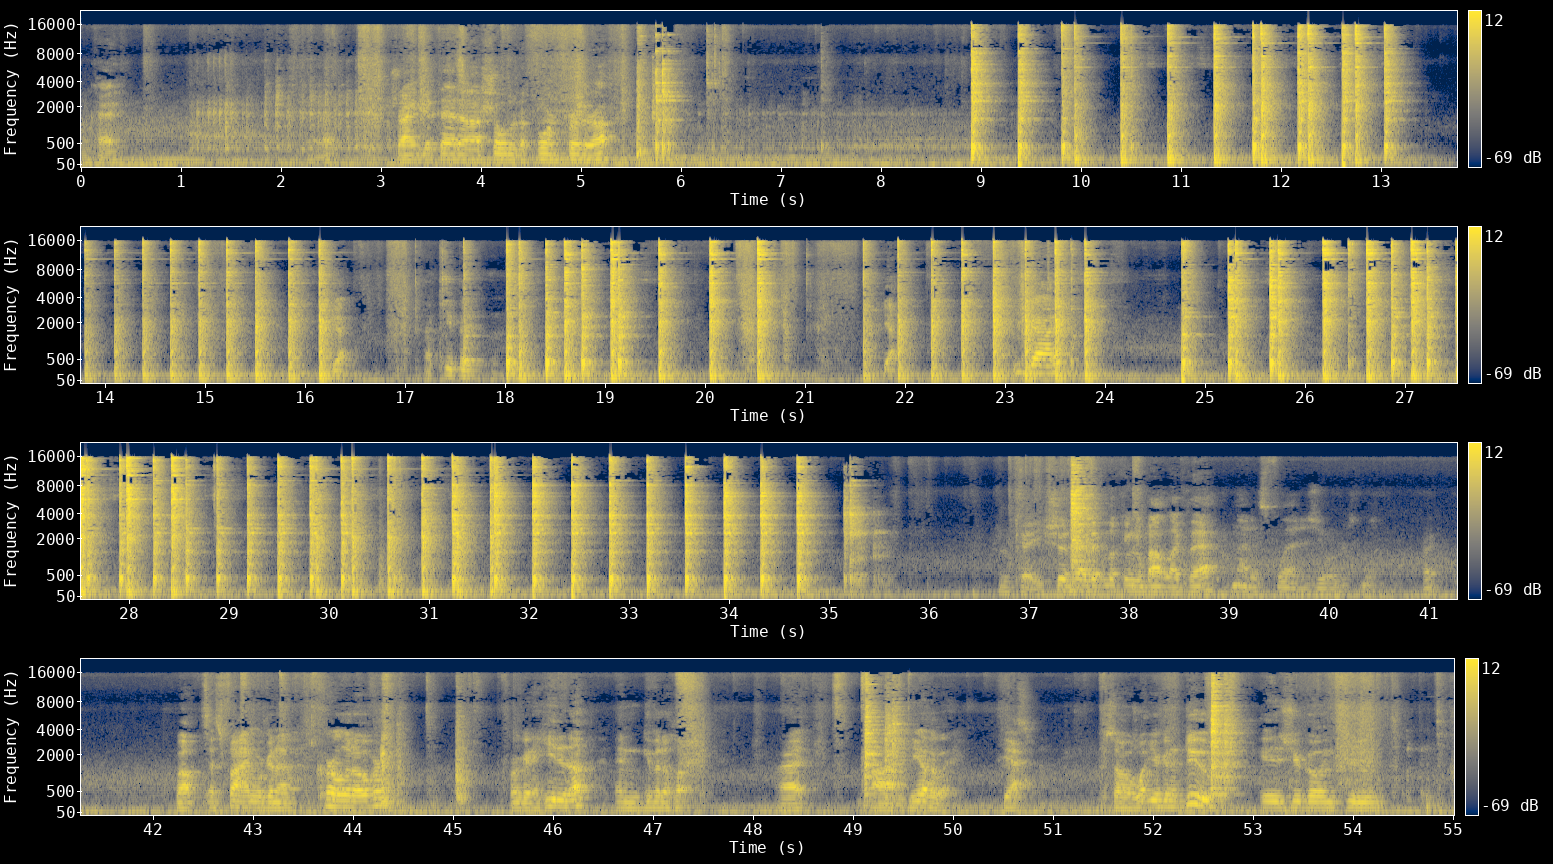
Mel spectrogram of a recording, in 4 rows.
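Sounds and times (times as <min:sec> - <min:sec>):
hammer striking steel on anvil: 0:08.9 - 0:16.3, 0:18.0 - 0:20.8, 0:24.8 - 0:35.6.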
